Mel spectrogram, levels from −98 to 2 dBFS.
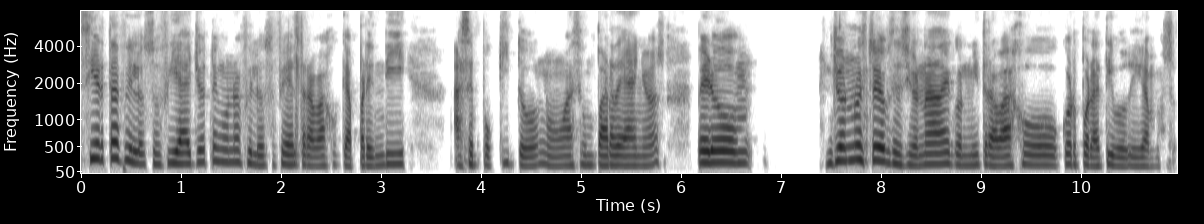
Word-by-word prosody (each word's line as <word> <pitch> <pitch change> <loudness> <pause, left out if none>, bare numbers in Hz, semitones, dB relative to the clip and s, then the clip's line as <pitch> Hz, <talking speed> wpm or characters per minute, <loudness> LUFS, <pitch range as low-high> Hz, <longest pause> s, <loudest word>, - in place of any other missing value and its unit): cierta 285 +1 +3
filosofía. 200 -3 0
Yo 220 +3 -2
tengo 235 0 -4
una 220 0 -3
filosofía 180 -2 -3
del 180 - -1
trabajo 165 +1 -2
que 170 - -4
aprendí 170 +5 -3 0.5
hace 185 - -2
poquito, 170 -1 -5
¿no? 165 -3 -5
Hace 170 +2 -6
un 170 -1 -8
par 170 0 +2
de 170 - +2
años, 165 +4 -3 0.3
pero 215 -1 +6 0.9
yo 240 +5 +4
no 260 +2 +3
estoy 255 0 +4
obsesionada 190 -2 +3
con 175 -2 -4
mi 175 +1 -5
trabajo 175 0 +1
corporativo, 170 -3 -2
digamos. 155 +7 -6
180 Hz, 155 wpm, -24 LUFS, 170-210 Hz, 0.9 s, pero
